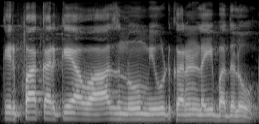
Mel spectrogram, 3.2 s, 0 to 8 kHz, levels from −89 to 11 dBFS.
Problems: background sounds at intervals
